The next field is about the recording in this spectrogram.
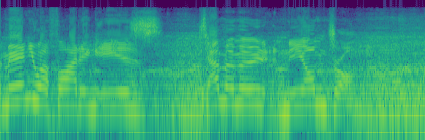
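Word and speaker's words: Thammanoon Niyomtrong: Tamamoon Niomtrom is how you pronounce it.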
